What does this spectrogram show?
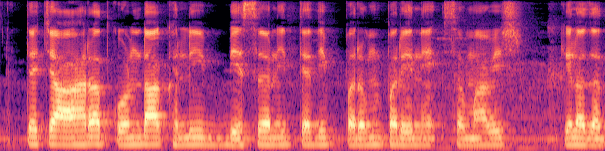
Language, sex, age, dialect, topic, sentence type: Marathi, male, 18-24, Standard Marathi, agriculture, statement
